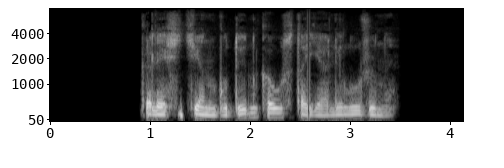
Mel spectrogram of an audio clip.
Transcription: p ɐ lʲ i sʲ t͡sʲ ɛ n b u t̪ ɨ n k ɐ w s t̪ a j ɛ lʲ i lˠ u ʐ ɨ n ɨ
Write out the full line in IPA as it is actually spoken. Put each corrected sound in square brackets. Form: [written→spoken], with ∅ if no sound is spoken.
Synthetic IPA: [p→k] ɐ lʲ [i→a] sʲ t͡sʲ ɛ n b u [t̪→d̪] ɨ n k ɐ w s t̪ a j [ɛ→a] lʲ i lˠ u ʐ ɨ n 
